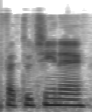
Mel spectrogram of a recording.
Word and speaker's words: fettuccine: fettuccine Alfredo is a very common American Italian dish, but Right. in Italian it'd be fettuccine, so you might hear it differently.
